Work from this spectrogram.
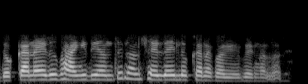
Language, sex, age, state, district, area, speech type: Odia, female, 45-60, Odisha, Gajapati, rural, conversation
